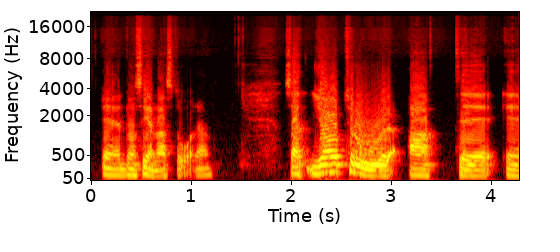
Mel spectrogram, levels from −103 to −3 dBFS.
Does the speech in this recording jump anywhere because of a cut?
no; 0 cuts

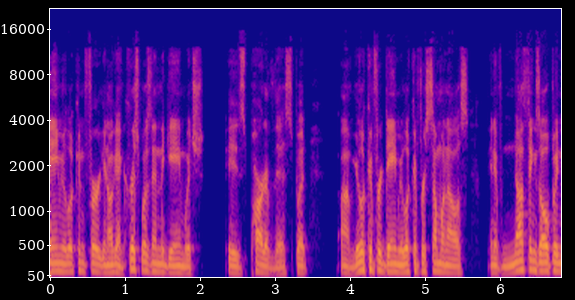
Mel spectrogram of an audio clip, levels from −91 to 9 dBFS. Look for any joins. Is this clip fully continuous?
yes; 0 cuts

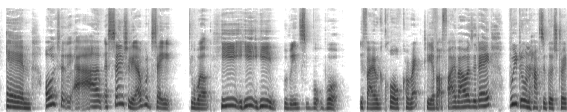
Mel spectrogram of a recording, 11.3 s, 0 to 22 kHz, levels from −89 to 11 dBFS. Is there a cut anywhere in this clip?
no; 0 cuts

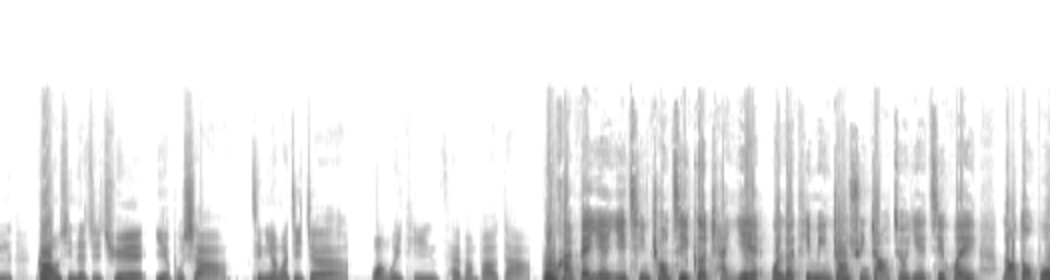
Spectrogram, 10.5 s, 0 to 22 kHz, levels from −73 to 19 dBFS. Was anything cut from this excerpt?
yes; 1 cut; at 5.4 s

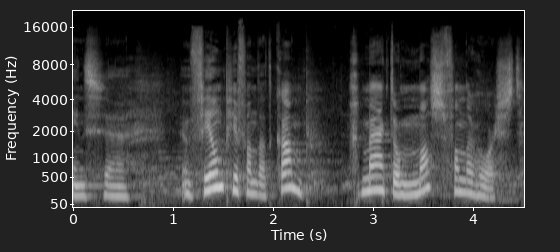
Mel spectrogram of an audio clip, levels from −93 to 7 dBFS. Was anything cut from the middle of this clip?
no; 0 cuts

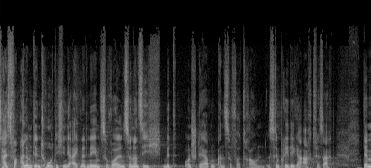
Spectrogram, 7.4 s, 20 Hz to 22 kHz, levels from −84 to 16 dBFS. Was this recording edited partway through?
yes; 4 cuts; at 1.7 s, 3.7 s, 4.3 s, 5.5 s

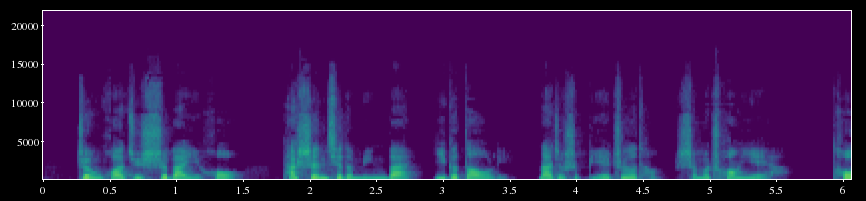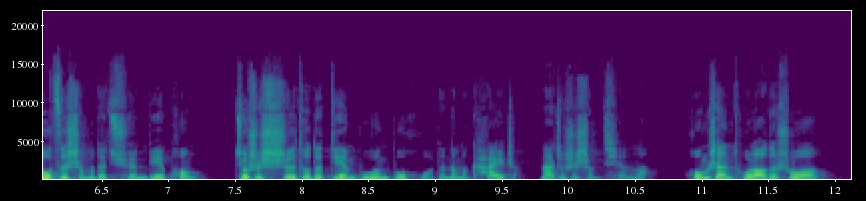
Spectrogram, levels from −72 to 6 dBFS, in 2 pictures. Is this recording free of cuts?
no; 4 cuts; at 3.6 s, 4.7 s, 9.7 s, 10.7 s

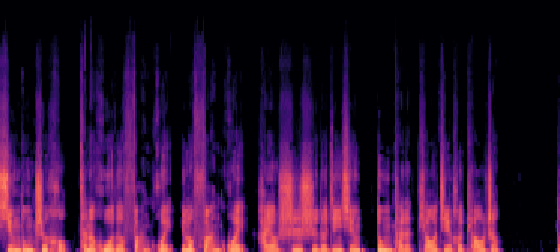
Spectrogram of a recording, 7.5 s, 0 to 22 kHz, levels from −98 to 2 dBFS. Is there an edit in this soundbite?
yes; 3 cuts; at 1.0 s, 2.4 s, 3.4 s

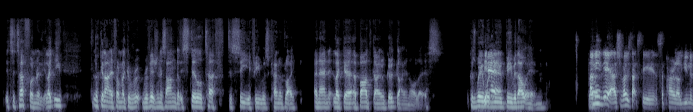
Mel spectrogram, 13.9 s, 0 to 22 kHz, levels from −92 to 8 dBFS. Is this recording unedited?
no; 1 cut; at 3.6 s

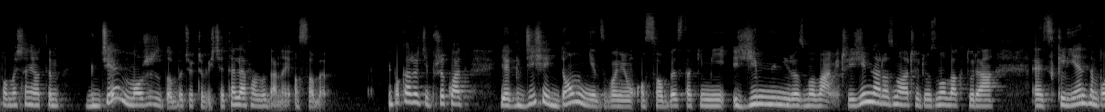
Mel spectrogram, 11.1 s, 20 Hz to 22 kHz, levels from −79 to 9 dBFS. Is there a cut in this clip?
no; 0 cuts

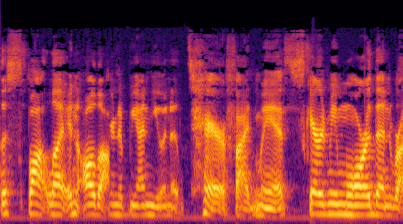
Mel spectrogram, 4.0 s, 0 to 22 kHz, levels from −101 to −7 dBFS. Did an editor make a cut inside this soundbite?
yes; 2 cuts; at 1.0 s, 1.8 s

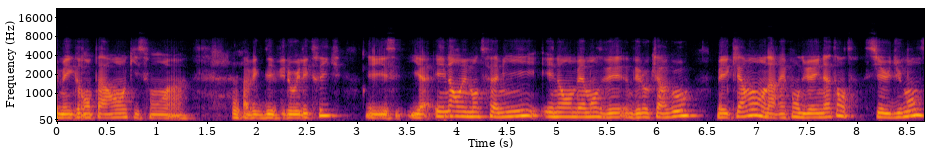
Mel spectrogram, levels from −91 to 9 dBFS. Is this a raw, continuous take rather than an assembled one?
no; 1 cut; at 6.5 s

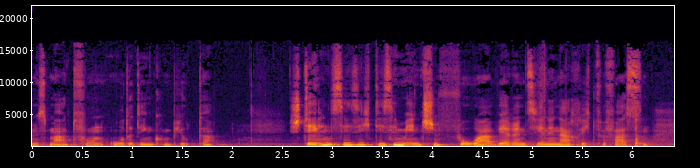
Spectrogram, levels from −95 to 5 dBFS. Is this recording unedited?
yes; 0 cuts

